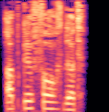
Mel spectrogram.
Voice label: "abgefordert", German; adjectives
